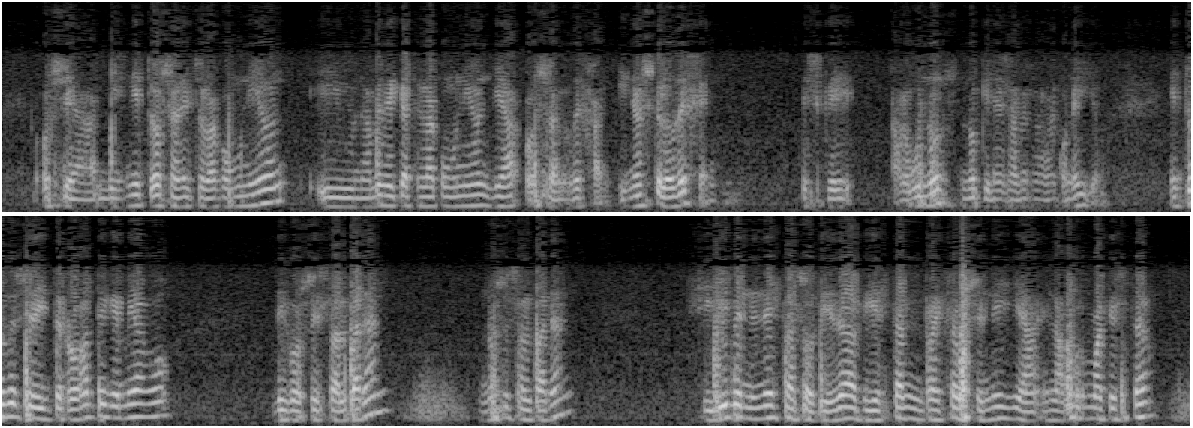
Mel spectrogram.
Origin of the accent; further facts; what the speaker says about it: Bilbao, Basque Country, Spain; soy de Bilbao.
